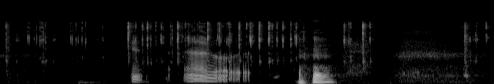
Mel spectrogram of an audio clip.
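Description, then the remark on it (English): Rapid, irregular clicking of someone typing on a computer keyboard, fairly clear, continuing through most of the stretch, briefly joined by a soft voiced murmur or sigh. “I can hear your keyboard clicks.”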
